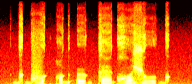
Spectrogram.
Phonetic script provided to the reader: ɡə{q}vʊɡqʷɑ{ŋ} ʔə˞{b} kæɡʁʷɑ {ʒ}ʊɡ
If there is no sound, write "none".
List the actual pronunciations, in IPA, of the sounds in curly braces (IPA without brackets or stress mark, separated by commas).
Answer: ɡ, ɡ, ɡ, ʒ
